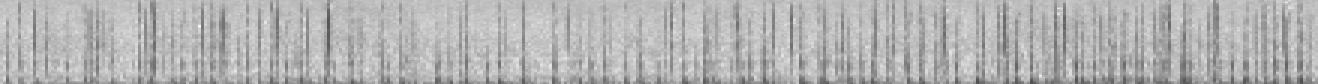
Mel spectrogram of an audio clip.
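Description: A beeswax-coated cotton wrap, folded and rolled, is crinkled and squeezed with the fingers. A dense, steady run of soft crackles and crinkles continues throughout, with a heavy low-end thump and little brightness.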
